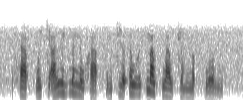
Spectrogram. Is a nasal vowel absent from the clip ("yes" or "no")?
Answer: yes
